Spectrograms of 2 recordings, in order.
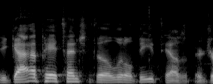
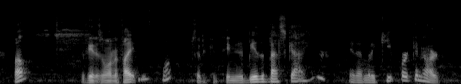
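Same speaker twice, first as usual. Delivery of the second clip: earnest, sweet, wholesome nice-guy voice; 6 dB quieter than usual. Imitating a wrestler who talks like a sweet, wholesome guy. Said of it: "he talks like just a sweet guy".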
